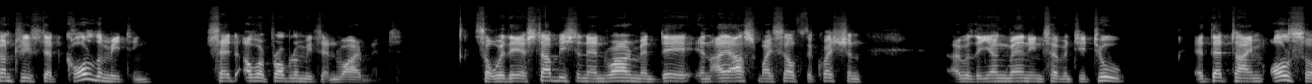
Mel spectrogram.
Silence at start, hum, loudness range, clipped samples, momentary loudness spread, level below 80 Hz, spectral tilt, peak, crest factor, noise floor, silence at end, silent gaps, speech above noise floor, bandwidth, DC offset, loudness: 0 s; none; 7 LU; under 0.1%; 12 LU; -74 dBFS; -2 dB/octave; 0 dBFS; 20 dB; -86 dBFS; 0 s; none; 67 dB; 16 kHz; under 0.1%; -16 LUFS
